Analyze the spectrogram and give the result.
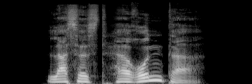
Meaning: second-person singular subjunctive I of herunterlassen
- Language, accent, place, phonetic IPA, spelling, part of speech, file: German, Germany, Berlin, [ˌlasəst hɛˈʁʊntɐ], lassest herunter, verb, De-lassest herunter.ogg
